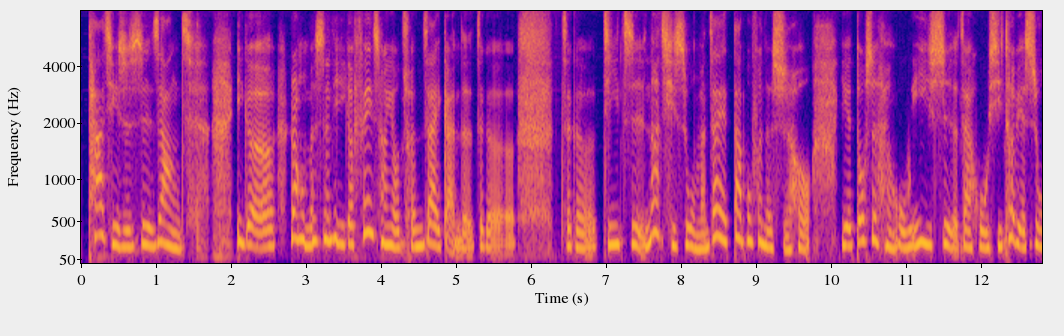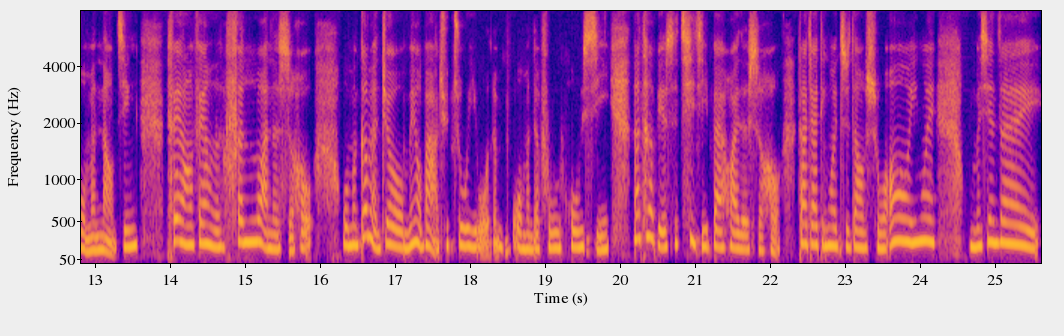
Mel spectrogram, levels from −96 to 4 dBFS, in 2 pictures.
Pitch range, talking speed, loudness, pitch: 195-245 Hz, 270 characters per minute, -17 LUFS, 215 Hz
